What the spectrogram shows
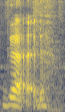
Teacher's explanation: The word good is an upsilon sound, meaning our relaxed, open lip, kind of protruded lip position. Rather than ooh.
